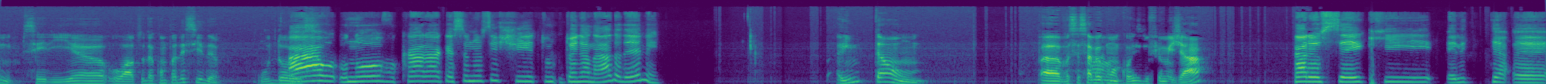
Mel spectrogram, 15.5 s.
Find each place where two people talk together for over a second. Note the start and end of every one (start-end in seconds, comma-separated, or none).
none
